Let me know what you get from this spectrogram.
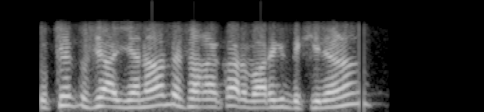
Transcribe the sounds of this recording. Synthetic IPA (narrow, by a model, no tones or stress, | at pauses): ʊt̪ʰːẽːt̪̬ʊs̬ẽːəjaːnãːt̪̬eːs̬aːɾaːkəɾbaːɾɡid̪ɪkʰiːlɛːɽ̃ãː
